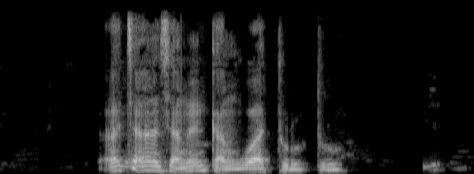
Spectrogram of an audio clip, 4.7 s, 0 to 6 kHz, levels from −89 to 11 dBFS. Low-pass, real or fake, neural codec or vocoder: 5.4 kHz; real; none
